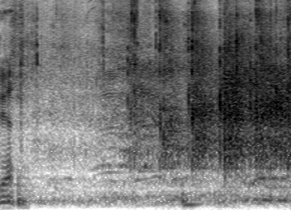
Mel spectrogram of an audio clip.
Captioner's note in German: Beifall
